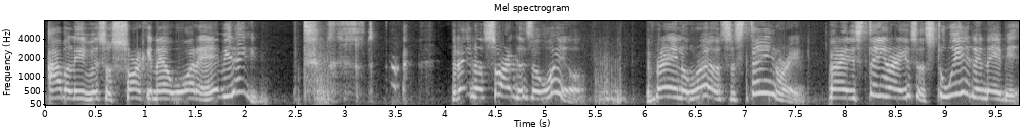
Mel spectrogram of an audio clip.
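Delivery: excited rant. Real, not acted. Rhythmic shark, whale, stingray rant.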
